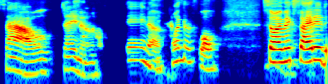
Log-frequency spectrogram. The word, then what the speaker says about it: Sal Daina: Now, I should have asked you, some people say Sal, some people say Sal. Daina, how would you like your name pronounced? I like Sal Daina.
